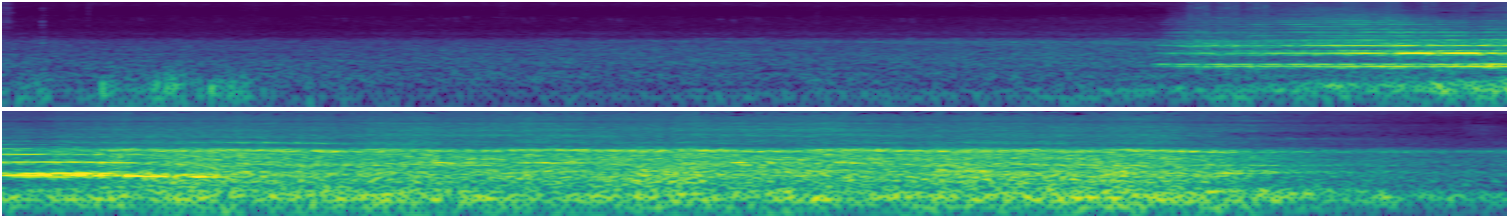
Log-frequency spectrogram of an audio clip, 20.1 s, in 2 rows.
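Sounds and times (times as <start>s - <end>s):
train passing rumble: 5.7s - 20.0s
train horn: 7.7s - 16.0s.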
